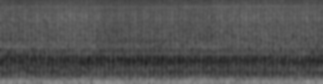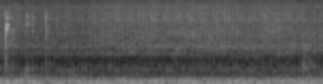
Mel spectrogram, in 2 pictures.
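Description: Steady low drone of an aircraft's engine and cabin noise in aerial footage, with a constant low hum throughout and a faint click about four seconds in.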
